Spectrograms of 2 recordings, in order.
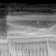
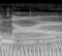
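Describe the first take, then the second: First: The word ends in a plain o sound. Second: The word ends with an r-like sound.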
